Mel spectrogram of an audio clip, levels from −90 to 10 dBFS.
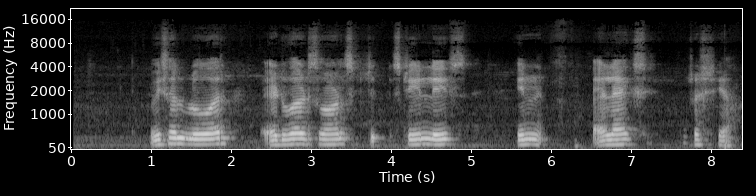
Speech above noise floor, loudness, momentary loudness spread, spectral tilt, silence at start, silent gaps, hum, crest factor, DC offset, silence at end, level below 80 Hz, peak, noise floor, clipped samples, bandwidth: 34 dB; -17 LUFS; 16 LU; -6 dB/octave; 1 s; none; none; 16 dB; under 0.1%; 0.1 s; -52 dBFS; -2 dBFS; -50 dBFS; under 0.1%; 13 kHz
